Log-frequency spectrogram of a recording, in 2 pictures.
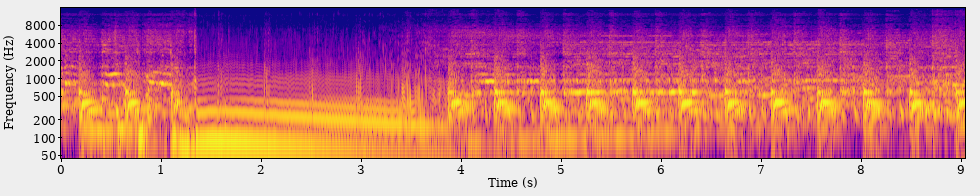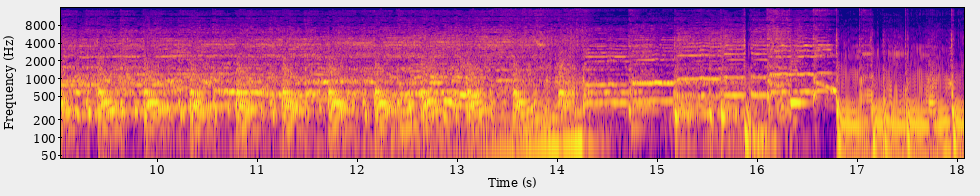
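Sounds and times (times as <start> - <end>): loud music with drum beat: 0.0 - 18.0
deep bass swell: 0.6 - 7.8, 11.0 - 14.6.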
